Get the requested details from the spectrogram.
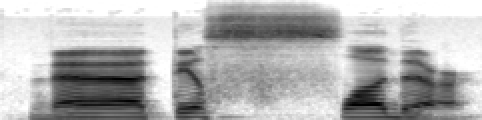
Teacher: साद की आवाज़ शुरू से ही मोटी होगी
